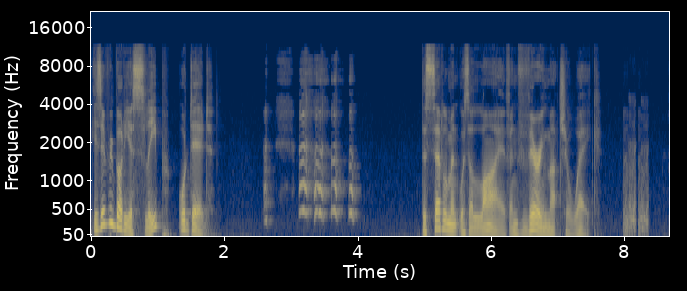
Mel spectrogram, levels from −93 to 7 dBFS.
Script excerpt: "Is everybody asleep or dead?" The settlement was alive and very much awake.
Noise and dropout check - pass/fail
fail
